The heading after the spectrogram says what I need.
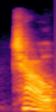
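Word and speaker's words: ciao: see the spelling though it is spelled with a c but pronounced with a CH H chow in Italian both C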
